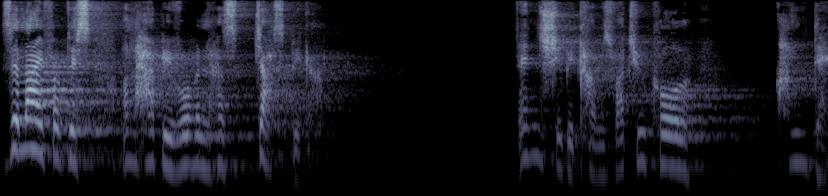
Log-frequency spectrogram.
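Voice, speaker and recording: A man acts out a grave old vampire-hunting professor in a radio horror play. The voice is a little high, bright and forceful, delivering each solemn pronouncement slowly in a long, hall-like reverb. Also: heavily acted. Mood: grave, urgent. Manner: solemn, deliberate, oratorical. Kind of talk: old-time radio horror drama acting.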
